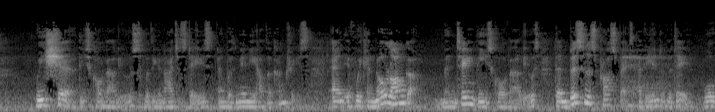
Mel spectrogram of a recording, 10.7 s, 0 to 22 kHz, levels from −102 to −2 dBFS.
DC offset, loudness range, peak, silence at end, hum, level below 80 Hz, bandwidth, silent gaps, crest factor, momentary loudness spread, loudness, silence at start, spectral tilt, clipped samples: under 0.1%; 5 LU; -20 dBFS; 0 s; none; -58 dBFS; 11 kHz; none; 18 dB; 12 LU; -39 LUFS; 0 s; -5.5 dB/octave; under 0.1%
